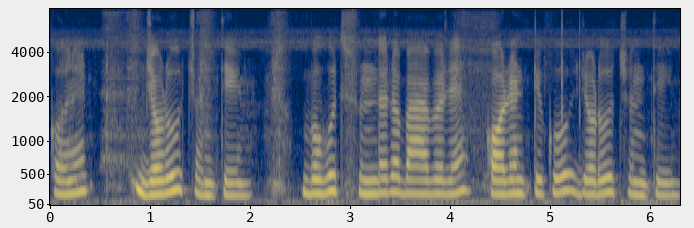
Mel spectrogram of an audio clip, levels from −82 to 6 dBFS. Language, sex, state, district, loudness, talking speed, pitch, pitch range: Odia, female, Odisha, Malkangiri, -17 LUFS, 75 wpm, 210 Hz, 200-230 Hz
